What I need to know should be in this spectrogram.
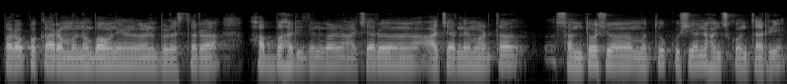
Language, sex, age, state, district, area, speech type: Kannada, male, 18-30, Karnataka, Dharwad, urban, spontaneous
